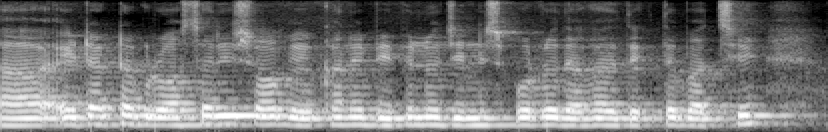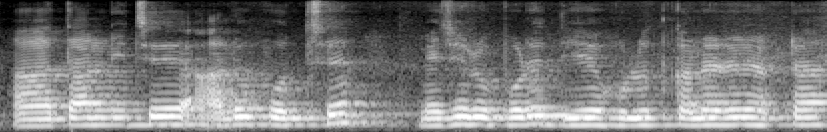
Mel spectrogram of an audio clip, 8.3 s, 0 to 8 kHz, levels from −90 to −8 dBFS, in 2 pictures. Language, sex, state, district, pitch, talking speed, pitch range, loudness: Bengali, male, West Bengal, Paschim Medinipur, 170 Hz, 165 wpm, 165-180 Hz, -13 LUFS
